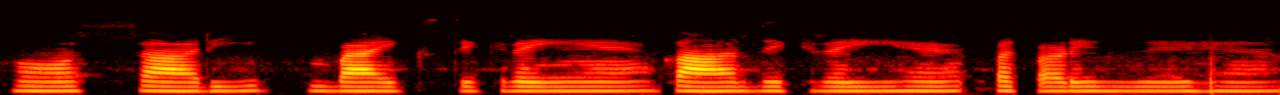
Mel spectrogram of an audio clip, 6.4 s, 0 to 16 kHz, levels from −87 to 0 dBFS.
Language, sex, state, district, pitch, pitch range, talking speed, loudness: Hindi, female, Maharashtra, Pune, 170 Hz, 170-175 Hz, 120 wpm, -30 LUFS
